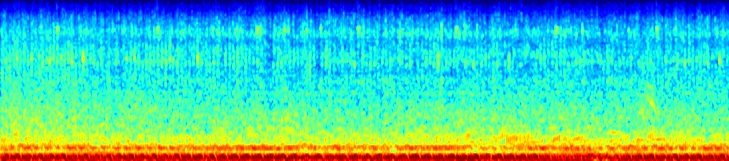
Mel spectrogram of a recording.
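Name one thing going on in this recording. A small propeller plane's engine idles with a steady low hum.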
